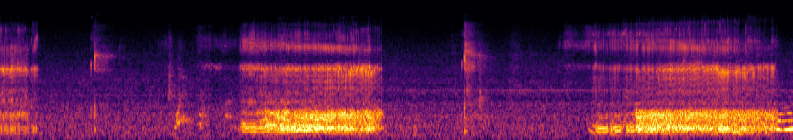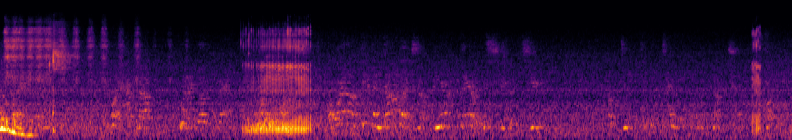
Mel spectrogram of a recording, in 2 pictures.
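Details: Cat asleep, snoring in three rough breaths of about one to two seconds each, spaced several seconds apart, the last one shorter; quiet room between snores with small clicks.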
